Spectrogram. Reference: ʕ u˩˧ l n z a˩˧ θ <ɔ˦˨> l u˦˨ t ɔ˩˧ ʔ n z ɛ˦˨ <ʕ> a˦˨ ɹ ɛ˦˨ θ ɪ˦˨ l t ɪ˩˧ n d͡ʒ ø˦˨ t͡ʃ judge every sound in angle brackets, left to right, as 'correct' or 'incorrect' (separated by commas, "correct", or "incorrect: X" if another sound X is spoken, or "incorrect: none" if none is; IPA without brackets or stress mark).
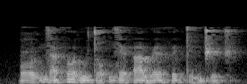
correct, incorrect: ʔ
